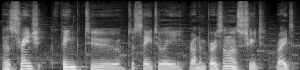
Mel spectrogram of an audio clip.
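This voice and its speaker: A male streamer reacts casually to a game story in a mid-pitched voice. He throws out blunt, informal questions and asides. Faint music plays behind him. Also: moderate pace. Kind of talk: casual gameplay reaction commentary.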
